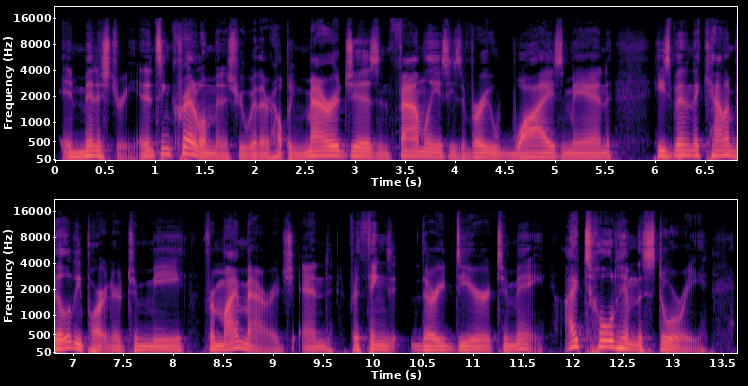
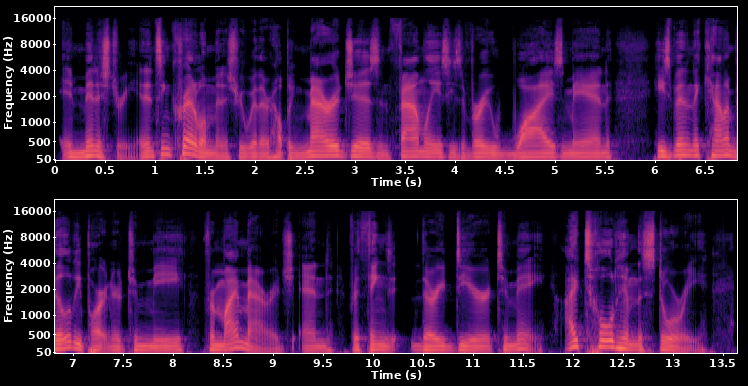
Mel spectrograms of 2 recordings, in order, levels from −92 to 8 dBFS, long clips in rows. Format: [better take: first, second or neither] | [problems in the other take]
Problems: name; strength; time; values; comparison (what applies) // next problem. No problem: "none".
neither | none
